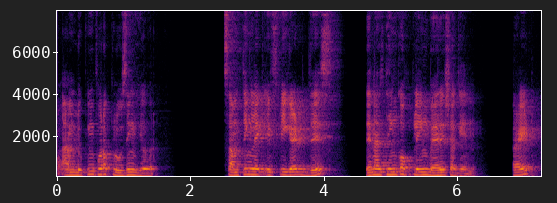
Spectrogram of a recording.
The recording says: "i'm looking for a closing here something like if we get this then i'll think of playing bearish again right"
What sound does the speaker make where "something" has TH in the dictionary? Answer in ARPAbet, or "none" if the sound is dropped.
T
